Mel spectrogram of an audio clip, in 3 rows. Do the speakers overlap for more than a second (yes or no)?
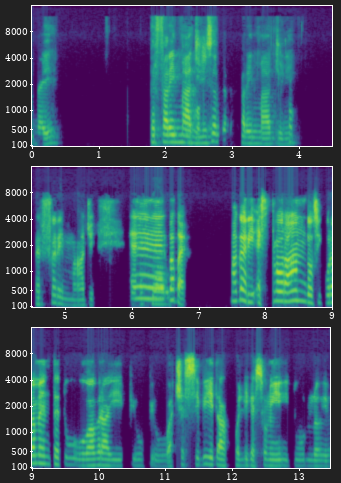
no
